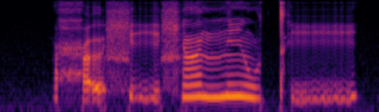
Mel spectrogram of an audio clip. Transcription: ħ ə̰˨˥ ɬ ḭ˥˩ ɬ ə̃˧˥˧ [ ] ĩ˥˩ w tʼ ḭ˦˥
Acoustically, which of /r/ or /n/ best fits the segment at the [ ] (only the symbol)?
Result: n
